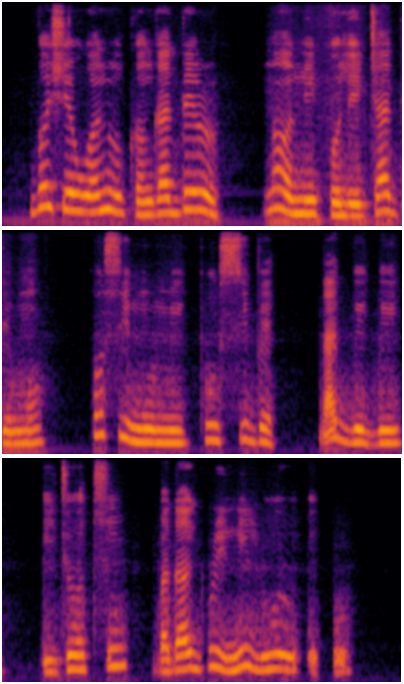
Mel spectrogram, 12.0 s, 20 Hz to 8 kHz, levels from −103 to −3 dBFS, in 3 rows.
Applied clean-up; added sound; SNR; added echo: neural mask model RNNoise.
